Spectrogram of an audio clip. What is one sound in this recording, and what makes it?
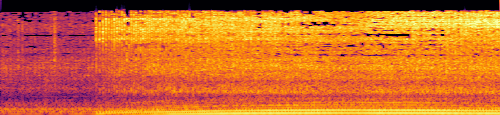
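A tractor engine revs up loudly.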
